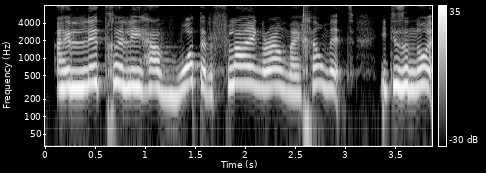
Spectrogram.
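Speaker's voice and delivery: fake French accent, badly done. Quoting Isaac's helmet complaint to his engineer, in a bad French-accent Isaac impression. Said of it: "I can't do a French accent".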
